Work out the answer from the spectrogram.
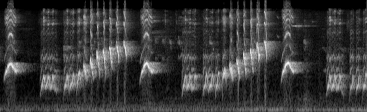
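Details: White-rumped shama song used as a lure to get other shamas singing: a loud, sharp upslurred whistle, then a fast rising series of bright notes, the phrase repeated three times, clear and close.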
